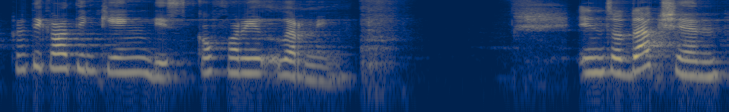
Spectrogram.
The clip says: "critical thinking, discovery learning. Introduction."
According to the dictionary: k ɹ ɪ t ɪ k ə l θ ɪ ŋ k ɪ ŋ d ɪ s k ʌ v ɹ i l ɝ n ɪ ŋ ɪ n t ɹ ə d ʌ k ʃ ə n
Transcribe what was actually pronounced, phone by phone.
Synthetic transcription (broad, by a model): k ɹ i t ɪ k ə l t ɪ ŋ k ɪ ŋ d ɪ s k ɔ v ɹ i l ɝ n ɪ ŋ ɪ n t ɹ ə d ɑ k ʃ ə n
